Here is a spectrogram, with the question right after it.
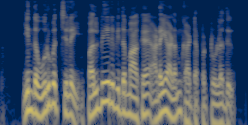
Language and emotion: Tamil, neutral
